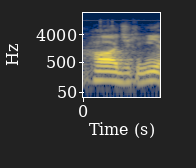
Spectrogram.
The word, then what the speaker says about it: Hodgkin: Com um linfoma, eu não sei pronunciar direito. Hodgkin. Hodgkin, exatamente.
